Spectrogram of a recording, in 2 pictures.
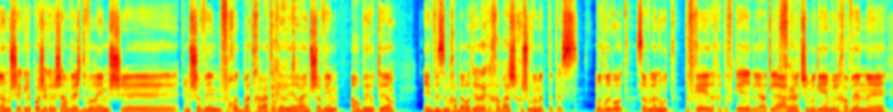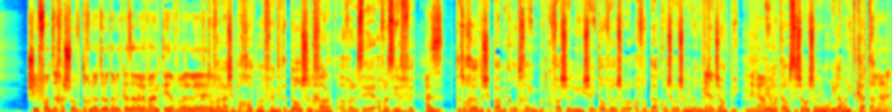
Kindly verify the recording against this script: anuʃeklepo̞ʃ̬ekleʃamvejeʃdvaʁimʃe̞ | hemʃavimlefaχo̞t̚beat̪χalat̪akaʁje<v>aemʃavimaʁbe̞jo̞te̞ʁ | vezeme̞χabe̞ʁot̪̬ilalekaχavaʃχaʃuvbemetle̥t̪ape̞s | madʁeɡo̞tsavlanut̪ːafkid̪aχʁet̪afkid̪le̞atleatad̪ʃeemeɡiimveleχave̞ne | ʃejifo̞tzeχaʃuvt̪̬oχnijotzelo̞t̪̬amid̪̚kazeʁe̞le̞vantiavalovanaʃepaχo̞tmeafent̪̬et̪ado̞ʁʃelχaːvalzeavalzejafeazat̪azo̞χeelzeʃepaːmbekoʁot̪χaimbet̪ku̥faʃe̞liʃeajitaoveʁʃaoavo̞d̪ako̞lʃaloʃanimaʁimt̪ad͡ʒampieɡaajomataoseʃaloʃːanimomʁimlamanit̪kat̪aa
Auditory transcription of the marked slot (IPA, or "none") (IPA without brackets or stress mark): ʁ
